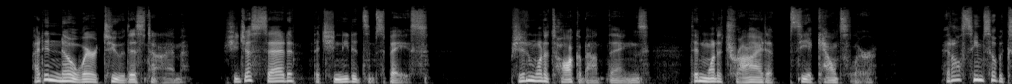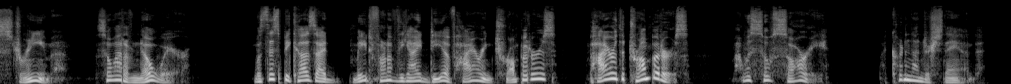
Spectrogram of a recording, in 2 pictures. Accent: West Virginia, United States; Growing up in West Virginia, I always wished there was an East Virginia.

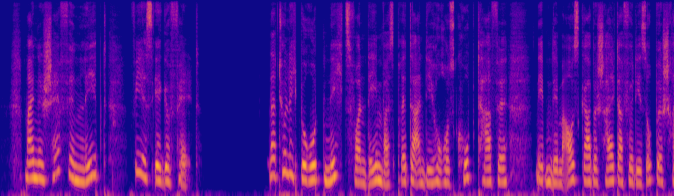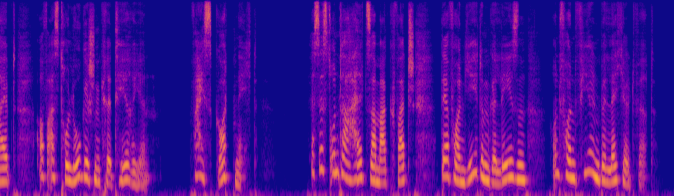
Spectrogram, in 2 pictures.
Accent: Duisburg, North Rhine-Westphalia, Germany; accent: Ruhr dialect; Trotz des Ärgers, den es in Marxloh hin und wieder gibt, habe ich noch nie das Bedürfnis verspürt, Duisburg und damit den Ruhrpott zu verlassen. Ich liebe meine Geburtsstadt mit all ihrem Charme und der Industriekultur. Der Kohlenpott-Dialekt ist nirgendwo so schön wie bei uns.

